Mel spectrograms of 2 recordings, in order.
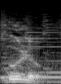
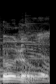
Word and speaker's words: ulu: It's pronounced ulu. Ulu? Ulu. Ulu, okay.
